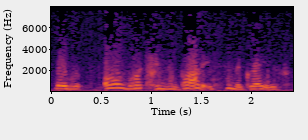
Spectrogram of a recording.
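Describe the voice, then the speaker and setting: A woman's voice: high voice, brisk, close to an everyday voice. A woman playing a young heroine, horrified and distressed, in old radio horror drama acting. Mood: shaken. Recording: dull lo-fi old radio recording, hiss.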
